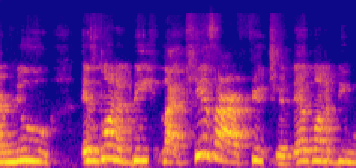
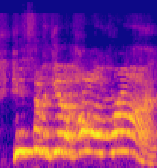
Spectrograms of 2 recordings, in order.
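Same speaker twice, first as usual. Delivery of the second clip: shrill, thrilled, very high excited shout; 12 semitones higher than usual. Describing faking interest while watching basketball, acting out an excited yell. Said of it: "I'm yelling".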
